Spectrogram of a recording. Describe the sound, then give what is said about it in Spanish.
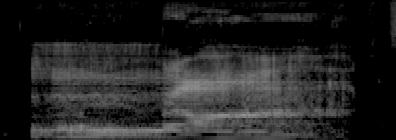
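A dog's low, rumbling growl held steadily for about three seconds, fairly loud, with no other sounds around it. “Un gruñido.”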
